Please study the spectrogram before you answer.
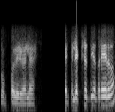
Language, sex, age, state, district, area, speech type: Malayalam, male, 60+, Kerala, Wayanad, rural, conversation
